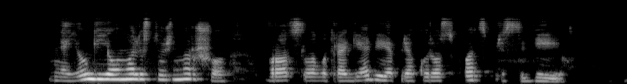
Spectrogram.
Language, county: Lithuanian, Tauragė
